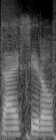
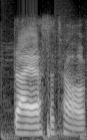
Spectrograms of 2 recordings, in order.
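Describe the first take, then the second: First: It is said with an American pronunciation. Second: It is said with a British pronunciation.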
